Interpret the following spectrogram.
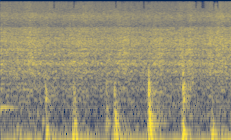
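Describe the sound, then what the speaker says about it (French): Minced meat frying in a pan while being stirred and mashed into small pieces, with a steady sizzle under repeated soft scraping strokes of a spoon, each about half a second apart, close by. "Donc vous n'hésitez pas à écraser les petits morceaux de viande."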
